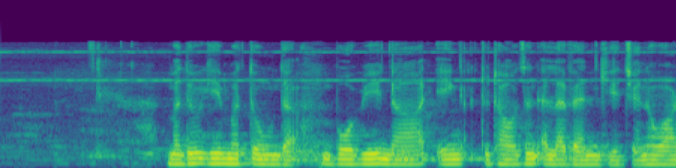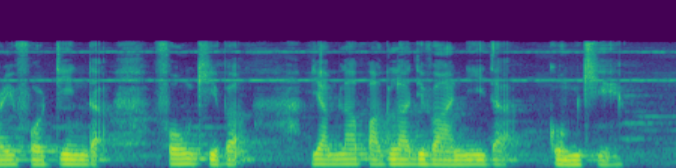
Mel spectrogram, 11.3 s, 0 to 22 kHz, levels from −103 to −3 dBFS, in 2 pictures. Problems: background sounds at intervals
